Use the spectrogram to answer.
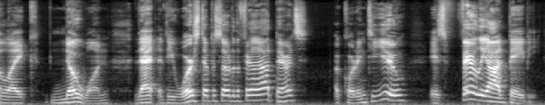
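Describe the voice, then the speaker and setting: Young guy around 20 ranting sarcastically about a cartoon ep, bright lively voice. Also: mid-range voice. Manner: exasperated, sarcastic complaining. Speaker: online cartoon reviewer. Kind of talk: ranting episode review.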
